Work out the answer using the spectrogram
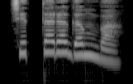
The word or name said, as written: ಚಿತ್ತರಗಂಬ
